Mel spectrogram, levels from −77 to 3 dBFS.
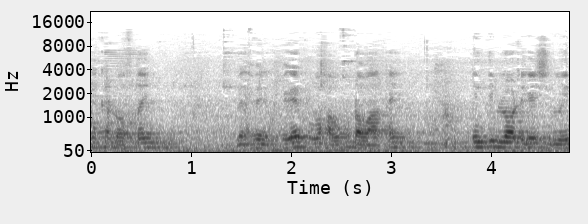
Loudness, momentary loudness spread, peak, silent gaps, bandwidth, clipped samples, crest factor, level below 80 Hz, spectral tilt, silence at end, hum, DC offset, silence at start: -23 LUFS; 12 LU; -6 dBFS; none; 13.5 kHz; under 0.1%; 16 dB; -34 dBFS; -6.5 dB/octave; 0 s; none; under 0.1%; 0 s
